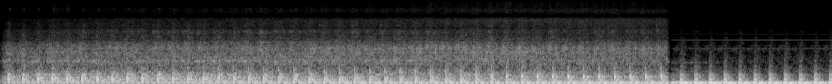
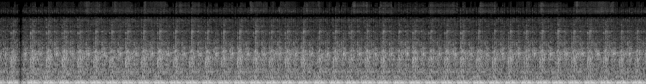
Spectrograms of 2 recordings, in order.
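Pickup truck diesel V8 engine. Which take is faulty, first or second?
first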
